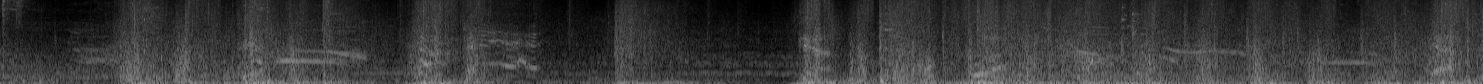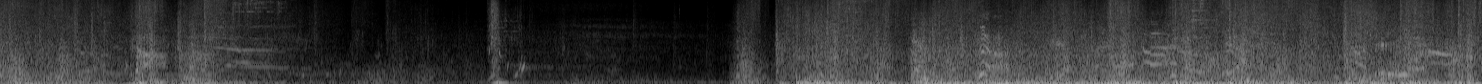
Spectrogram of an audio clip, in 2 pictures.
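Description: Spells burst and crackle with fiery blasts.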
